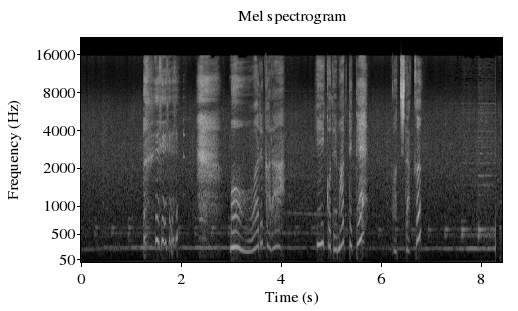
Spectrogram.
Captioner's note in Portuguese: risos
